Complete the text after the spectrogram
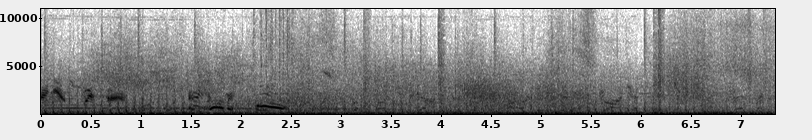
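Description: A helicopter's rotors thump and its engine drones steadily.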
